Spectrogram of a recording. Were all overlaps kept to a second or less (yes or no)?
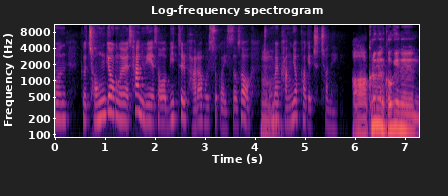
yes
